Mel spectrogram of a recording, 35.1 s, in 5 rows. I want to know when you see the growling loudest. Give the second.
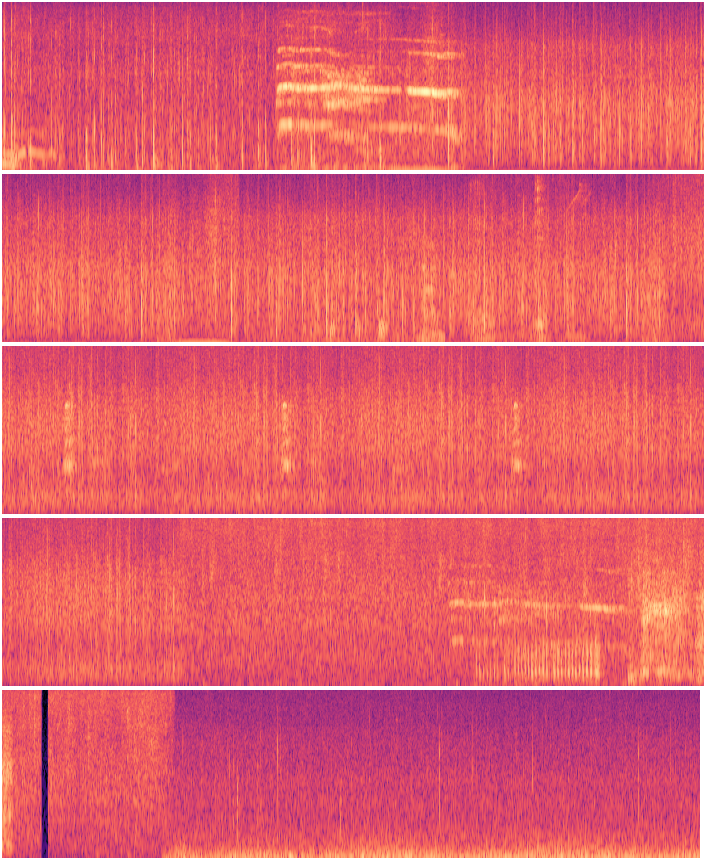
28 s.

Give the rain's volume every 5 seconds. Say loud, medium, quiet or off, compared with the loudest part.
loud, loud, loud, loud, loud, loud, medium.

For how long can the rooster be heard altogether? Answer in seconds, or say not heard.
4 s.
